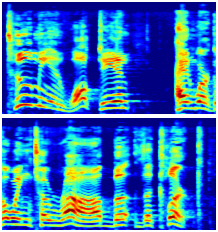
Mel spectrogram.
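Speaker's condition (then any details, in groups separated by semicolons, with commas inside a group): No condition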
